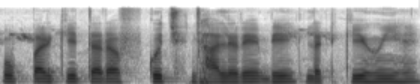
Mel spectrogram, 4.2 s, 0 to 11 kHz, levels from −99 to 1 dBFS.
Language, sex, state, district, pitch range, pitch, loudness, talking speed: Hindi, male, Uttar Pradesh, Lucknow, 115-120 Hz, 115 Hz, -19 LUFS, 130 wpm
